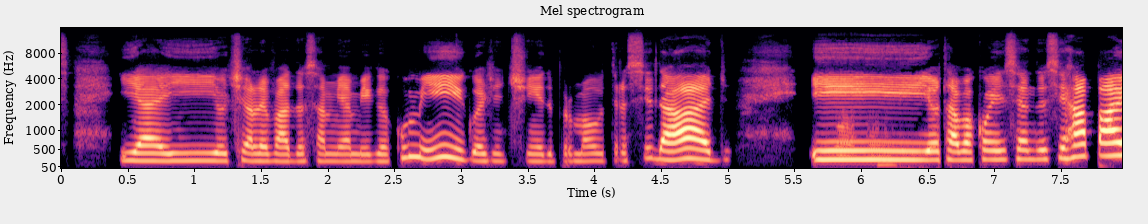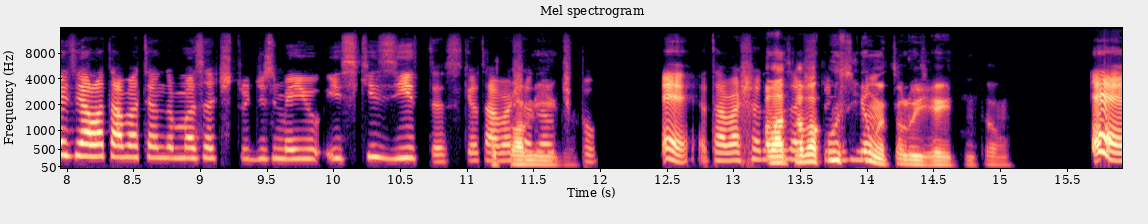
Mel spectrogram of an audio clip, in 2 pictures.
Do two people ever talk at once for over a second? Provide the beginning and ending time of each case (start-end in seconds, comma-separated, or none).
13.1-14.5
